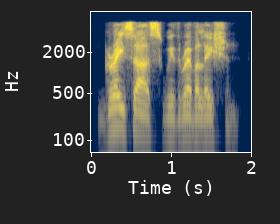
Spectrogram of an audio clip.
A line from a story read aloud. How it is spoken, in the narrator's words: said Covenant, his voice loud in the stillness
